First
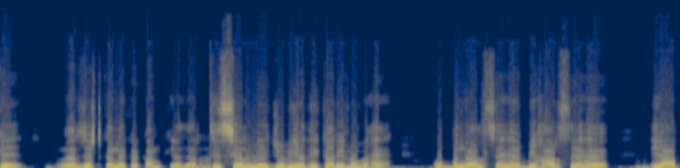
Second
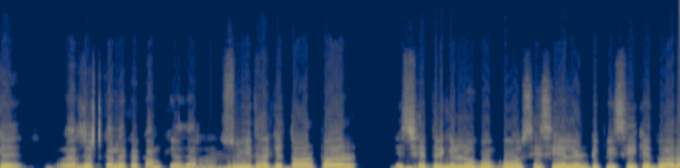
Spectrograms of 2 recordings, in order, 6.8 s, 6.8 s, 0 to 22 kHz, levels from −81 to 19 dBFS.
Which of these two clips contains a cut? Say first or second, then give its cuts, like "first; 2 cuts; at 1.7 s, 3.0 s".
first; 1 cut; at 2.0 s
